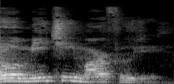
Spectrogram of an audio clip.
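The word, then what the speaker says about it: Naomichi Marufuji: Noamichi Marufuji.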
